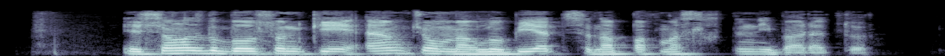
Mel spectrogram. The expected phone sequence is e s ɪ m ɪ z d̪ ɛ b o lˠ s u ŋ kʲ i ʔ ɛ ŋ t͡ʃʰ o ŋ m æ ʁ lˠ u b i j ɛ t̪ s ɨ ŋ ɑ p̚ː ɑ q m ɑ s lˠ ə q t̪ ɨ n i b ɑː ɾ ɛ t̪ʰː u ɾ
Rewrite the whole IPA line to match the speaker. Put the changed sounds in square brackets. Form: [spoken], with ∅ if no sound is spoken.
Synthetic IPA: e s ɪ [ŋ] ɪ z d̪ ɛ b o lˠ s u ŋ kʲ i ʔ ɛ ŋ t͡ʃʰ o ŋ m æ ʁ lˠ u b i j ɛ t̪ s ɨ [n] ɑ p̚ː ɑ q m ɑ s lˠ ə q t̪ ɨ n i b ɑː ɾ ɛ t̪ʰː u ɾ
